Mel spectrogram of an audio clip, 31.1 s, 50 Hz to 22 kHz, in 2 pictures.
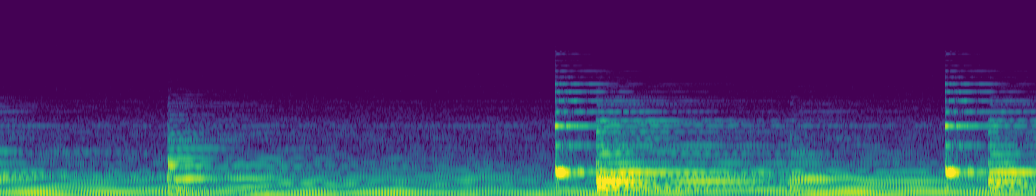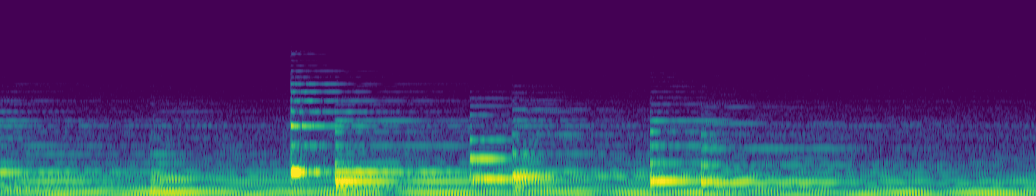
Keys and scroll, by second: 19.4 ctrl+d.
